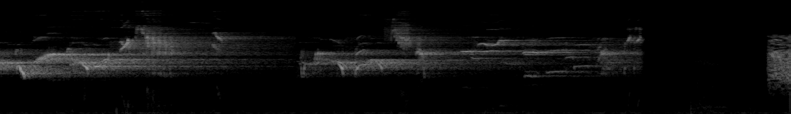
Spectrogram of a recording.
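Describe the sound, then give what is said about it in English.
Bright, high bird chirps and whistling calls pour out in two busy bursts, fairly loud, then cut off into silence near the end with a brief chirp returning. “He calls to his friends again, putting out a call for help.”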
